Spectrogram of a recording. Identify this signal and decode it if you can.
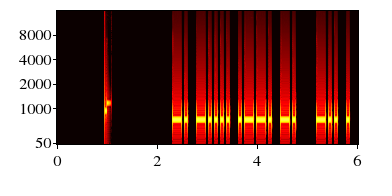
Morse code, heard as a keyed tone, about 20 wpm, 700 Hz. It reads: N6PN DE
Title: Practice QSO - Exchange 4 - Ending - 20wpm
